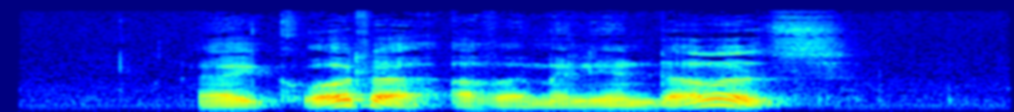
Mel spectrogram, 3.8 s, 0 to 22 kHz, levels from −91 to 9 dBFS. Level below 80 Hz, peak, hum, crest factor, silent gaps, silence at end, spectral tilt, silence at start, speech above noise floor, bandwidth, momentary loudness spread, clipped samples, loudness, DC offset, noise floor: -72 dBFS; -8 dBFS; none; 20 dB; none; 0.7 s; -6.5 dB/octave; 0.75 s; 38 dB; 15.5 kHz; 15 LU; under 0.1%; -26 LUFS; under 0.1%; -63 dBFS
